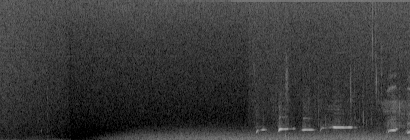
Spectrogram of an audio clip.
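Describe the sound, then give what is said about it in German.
Someone whistles a simple tune in short, clear notes over a steady background hiss and rumble; the whistling enters partway through, after a quiet stretch. “Könntest du nicht mal was anderes pfeifen?”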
